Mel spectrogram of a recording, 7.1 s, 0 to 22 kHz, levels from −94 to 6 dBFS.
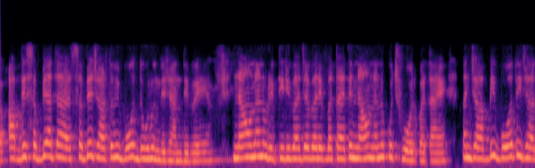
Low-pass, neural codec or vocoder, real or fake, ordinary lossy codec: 7.2 kHz; codec, 16 kHz, 4.8 kbps, FACodec; fake; Opus, 16 kbps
